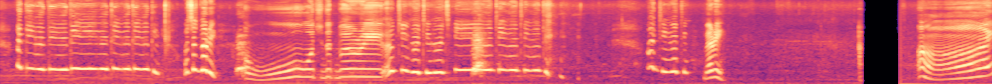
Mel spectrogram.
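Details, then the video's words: Siberian Husky in an arguing mood, stringing together long sustained moans, swooping whines and sharp rising cries in a busy run of talking-like vocalizing, broken briefly by a moment of dead silence before resuming. "HUSKY ARGUING"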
